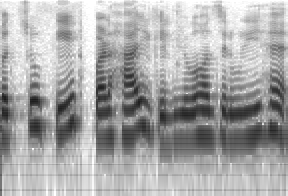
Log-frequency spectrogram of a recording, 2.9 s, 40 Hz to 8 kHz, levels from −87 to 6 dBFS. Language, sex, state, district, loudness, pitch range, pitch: Hindi, female, Uttar Pradesh, Etah, -15 LUFS, 185-230 Hz, 200 Hz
